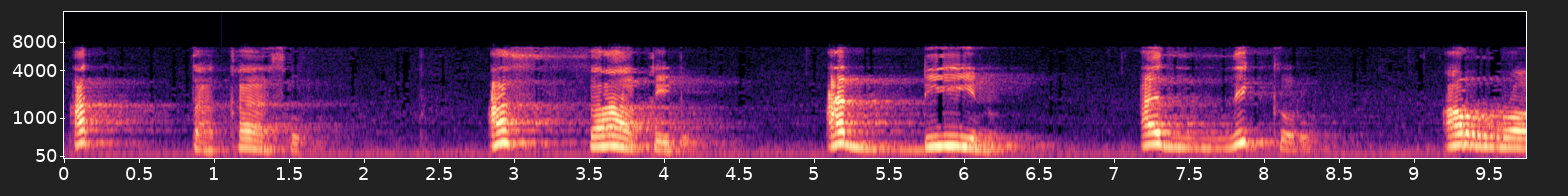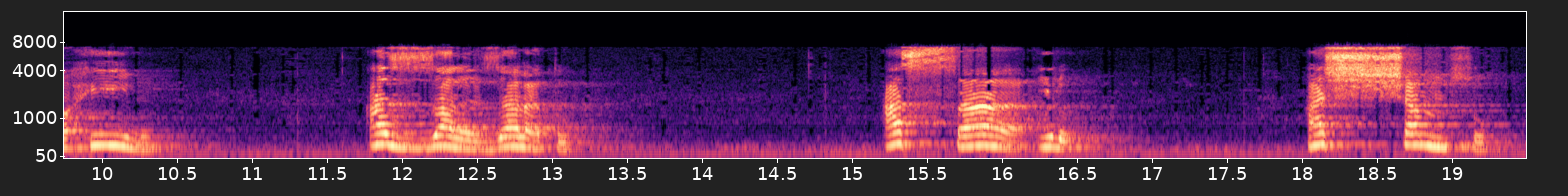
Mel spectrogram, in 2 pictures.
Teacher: Yang pertama, huruf lamnya tidak dibaca. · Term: alif lam syamsiyah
